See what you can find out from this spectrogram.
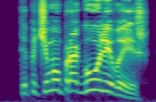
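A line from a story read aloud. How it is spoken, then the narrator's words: Annoyed shout. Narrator (Russian): крикнула в ответ Клариса, досадуя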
